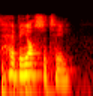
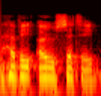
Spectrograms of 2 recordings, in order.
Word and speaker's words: Heaviosity: Now, I believe that this will be pronounced Heaviosity. – Perhaps. – Rather than Heavy O City, which sounds like some kind of Irish destination.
